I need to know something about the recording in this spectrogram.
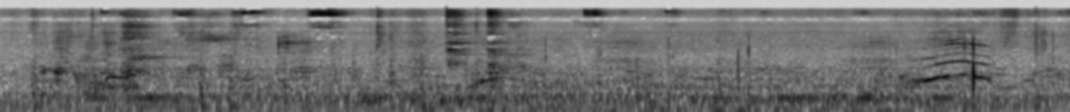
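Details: Kitten from a newly adopted pair playing at home in India: scattered rustles and taps give way near the end to a single short tonal meow that rises then falls, over steady low background hum.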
